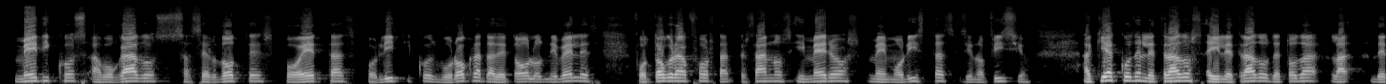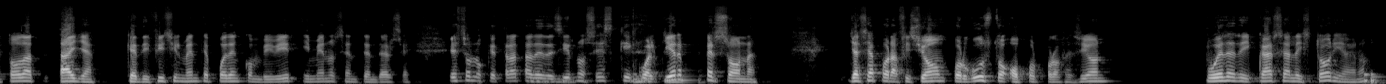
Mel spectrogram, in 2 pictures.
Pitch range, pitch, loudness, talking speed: 130-155 Hz, 145 Hz, -25 LUFS, 130 wpm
